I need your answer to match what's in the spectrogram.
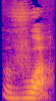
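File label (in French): "voie", French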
